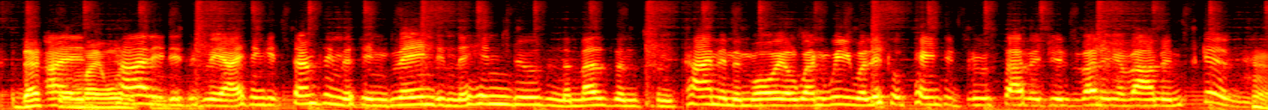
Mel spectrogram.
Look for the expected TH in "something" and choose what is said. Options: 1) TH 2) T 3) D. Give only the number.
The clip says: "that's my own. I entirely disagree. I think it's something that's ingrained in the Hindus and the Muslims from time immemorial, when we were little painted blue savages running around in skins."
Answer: 1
